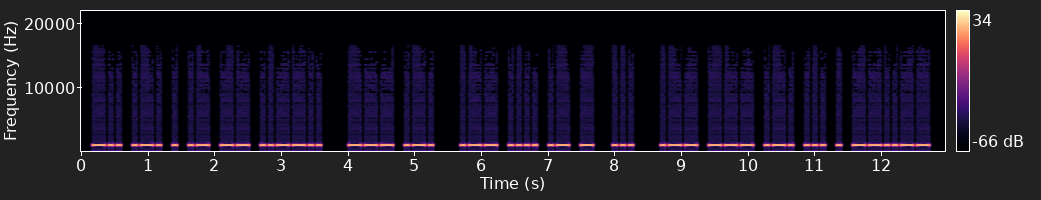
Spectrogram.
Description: Morse code, heard as a keyed tone, about 20 wpm, 1000 Hz. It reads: DREAM? OR WHAT S WORSE,
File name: 20wpm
